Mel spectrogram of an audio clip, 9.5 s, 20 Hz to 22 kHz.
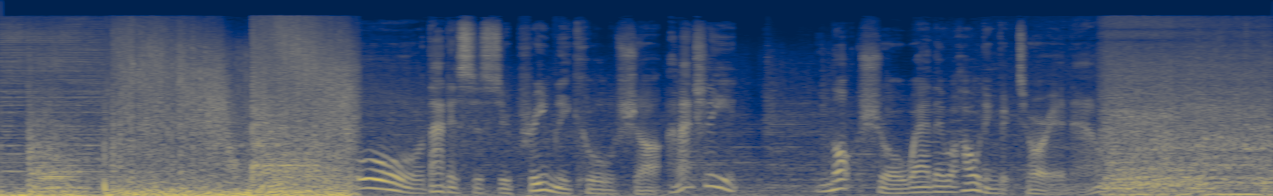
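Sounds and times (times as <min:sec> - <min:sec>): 
loud rumbling explosion boom: 0:00.2 - 0:02.7
speech: 0:02.8 - 0:09.5.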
